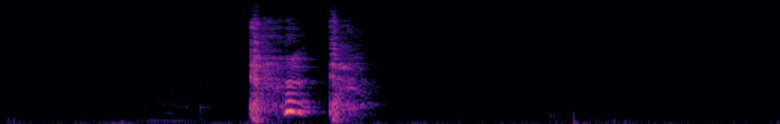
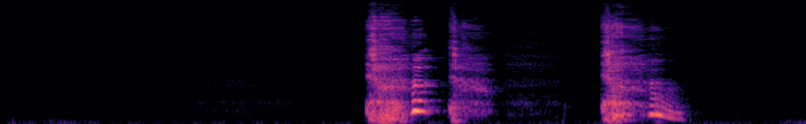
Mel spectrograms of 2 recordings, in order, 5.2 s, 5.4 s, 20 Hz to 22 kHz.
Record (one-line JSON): {"cough_length": "5.2 s", "cough_amplitude": 5180, "cough_signal_mean_std_ratio": 0.24, "three_cough_length": "5.4 s", "three_cough_amplitude": 8559, "three_cough_signal_mean_std_ratio": 0.33, "survey_phase": "beta (2021-08-13 to 2022-03-07)", "age": "45-64", "gender": "Female", "wearing_mask": "No", "symptom_headache": true, "smoker_status": "Current smoker (1 to 10 cigarettes per day)", "respiratory_condition_asthma": false, "respiratory_condition_other": false, "recruitment_source": "REACT", "submission_delay": "2 days", "covid_test_result": "Negative", "covid_test_method": "RT-qPCR"}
